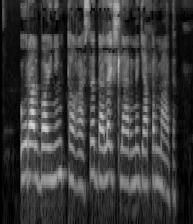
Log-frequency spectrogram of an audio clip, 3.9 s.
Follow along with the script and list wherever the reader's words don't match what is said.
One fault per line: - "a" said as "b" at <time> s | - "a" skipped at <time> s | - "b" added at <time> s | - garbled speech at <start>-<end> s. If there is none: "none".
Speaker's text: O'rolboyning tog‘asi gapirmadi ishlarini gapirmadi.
- "gapirmadi" said as "dala" at 2.0 s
